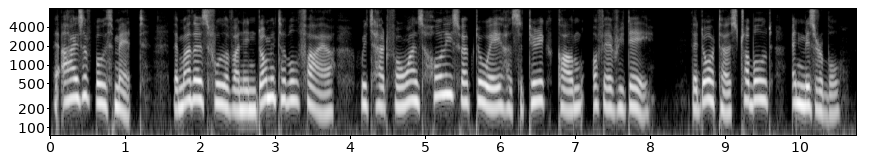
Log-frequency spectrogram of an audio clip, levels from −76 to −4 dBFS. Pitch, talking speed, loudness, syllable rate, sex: 235 Hz, 160 wpm, -16 LUFS, 5.1 syllables/s, female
